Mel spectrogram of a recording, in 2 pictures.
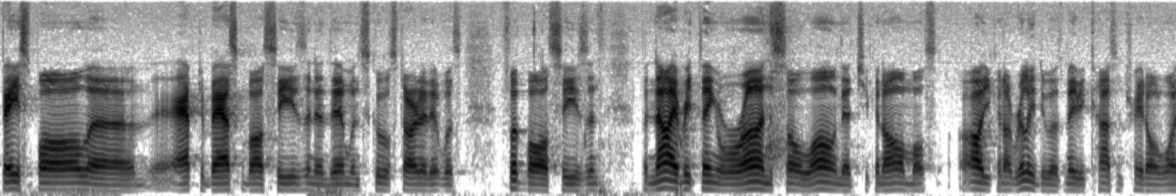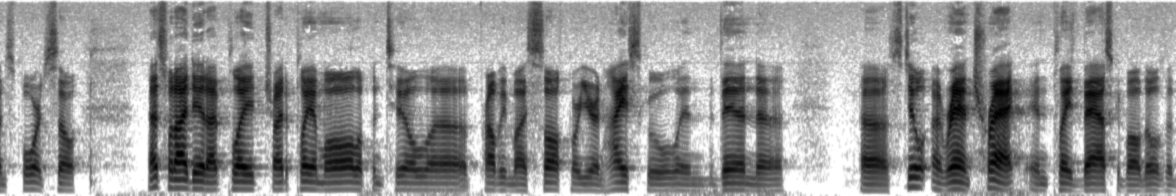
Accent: East Chicago, Indiana, United States; Well, I grew up in Indiana, northern Indiana, small city called East Chicago, Indiana, which is right between Gary, Indiana, and Chicago, Illinois.

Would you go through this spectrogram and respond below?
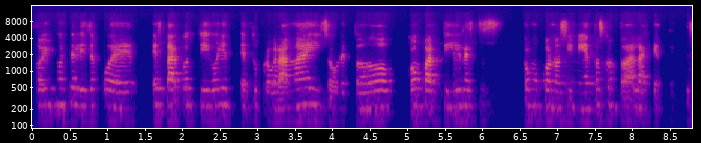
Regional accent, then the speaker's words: Ciudad Juárez, Chihuahua, Mexico; Bien, pues yo soy de Ciudad Juárez, Chihuahua, aquí de México. Nacida, criada, estudié parte de mi carrera en la universidad de aquí, de esta ciudad, que se llama Universidad Autónoma de Ciudad Juárez.

